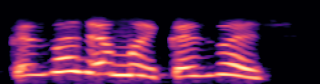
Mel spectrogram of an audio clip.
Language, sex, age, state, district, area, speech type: Kashmiri, female, 18-30, Jammu and Kashmir, Bandipora, rural, conversation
